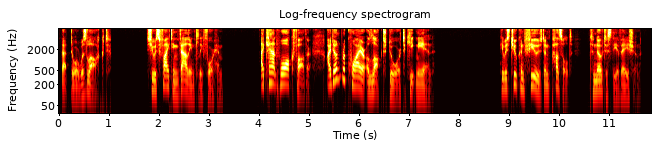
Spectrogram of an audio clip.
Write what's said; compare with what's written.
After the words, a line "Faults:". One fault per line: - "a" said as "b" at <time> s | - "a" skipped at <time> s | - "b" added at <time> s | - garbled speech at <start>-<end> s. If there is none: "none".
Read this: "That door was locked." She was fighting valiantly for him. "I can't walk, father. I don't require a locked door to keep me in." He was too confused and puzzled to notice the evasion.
"That door was locked." She was fighting valiantly for him. "I can't walk, father. I don't require a locked door to keep me in." He was too confused and puzzled to notice the evasion.
Faults:
none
